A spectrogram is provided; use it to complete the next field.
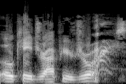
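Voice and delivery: normal talking voice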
